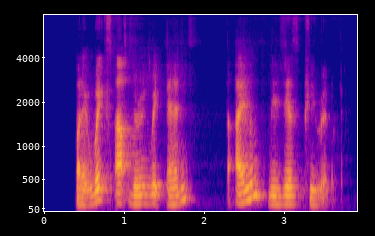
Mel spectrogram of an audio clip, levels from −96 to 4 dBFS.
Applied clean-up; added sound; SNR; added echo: neural mask model DeepFilterNet 3.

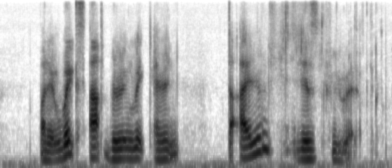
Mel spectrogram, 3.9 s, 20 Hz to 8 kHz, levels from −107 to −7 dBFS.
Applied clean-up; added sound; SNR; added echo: neural diffusion model UNIVERSE++.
